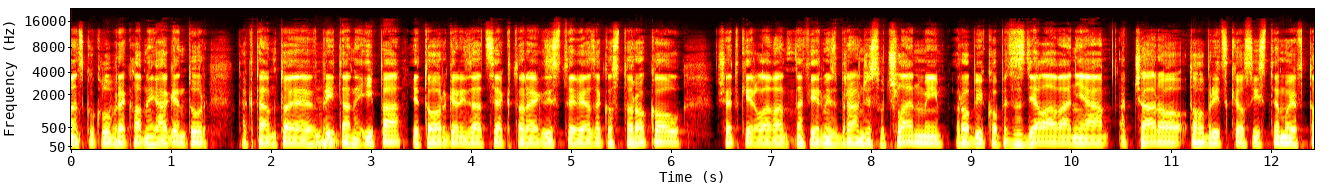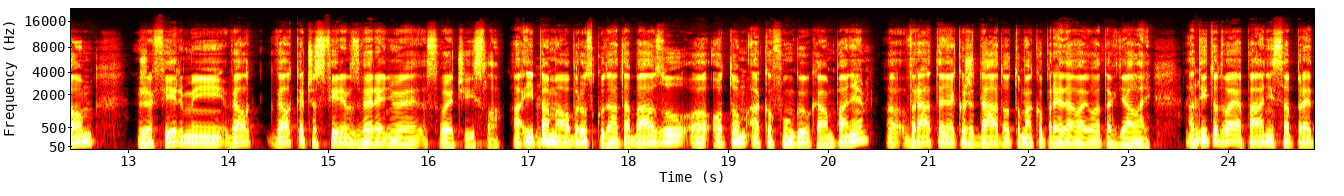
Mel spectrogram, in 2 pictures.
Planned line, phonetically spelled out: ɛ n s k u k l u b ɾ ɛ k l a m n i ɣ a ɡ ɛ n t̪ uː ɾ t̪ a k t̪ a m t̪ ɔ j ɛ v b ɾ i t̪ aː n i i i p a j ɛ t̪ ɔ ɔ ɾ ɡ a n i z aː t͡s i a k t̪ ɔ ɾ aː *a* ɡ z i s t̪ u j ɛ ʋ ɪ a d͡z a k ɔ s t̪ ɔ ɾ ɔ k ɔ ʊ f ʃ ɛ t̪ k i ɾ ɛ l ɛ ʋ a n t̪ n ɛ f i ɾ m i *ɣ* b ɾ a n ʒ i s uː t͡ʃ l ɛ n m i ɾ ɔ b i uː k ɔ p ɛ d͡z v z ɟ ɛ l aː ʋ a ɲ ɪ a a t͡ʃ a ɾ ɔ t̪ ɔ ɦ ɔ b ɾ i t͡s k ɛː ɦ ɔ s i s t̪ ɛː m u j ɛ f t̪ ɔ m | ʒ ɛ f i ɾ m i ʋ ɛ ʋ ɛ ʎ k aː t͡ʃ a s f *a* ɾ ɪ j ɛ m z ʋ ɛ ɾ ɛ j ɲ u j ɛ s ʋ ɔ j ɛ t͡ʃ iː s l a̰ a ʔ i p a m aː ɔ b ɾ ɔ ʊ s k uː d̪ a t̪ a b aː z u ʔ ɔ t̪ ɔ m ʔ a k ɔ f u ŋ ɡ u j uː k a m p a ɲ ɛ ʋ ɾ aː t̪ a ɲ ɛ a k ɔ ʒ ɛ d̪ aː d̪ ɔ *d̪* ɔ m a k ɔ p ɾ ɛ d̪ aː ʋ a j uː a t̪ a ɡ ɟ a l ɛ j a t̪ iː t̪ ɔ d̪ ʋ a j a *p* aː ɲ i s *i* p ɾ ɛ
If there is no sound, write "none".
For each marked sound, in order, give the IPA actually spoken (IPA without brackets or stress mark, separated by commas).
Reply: ɛ, z, i, t̪, p, a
